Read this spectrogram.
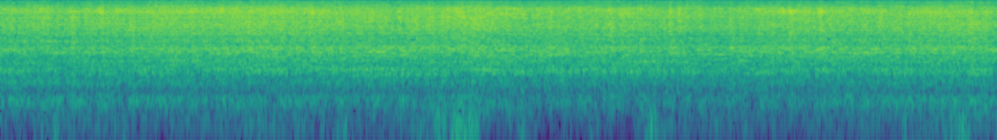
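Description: A large band saw whines steadily as it cuts through a log.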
